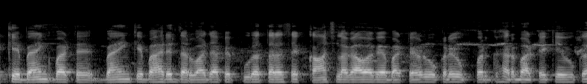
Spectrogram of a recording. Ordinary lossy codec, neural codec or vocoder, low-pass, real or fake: none; none; none; real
